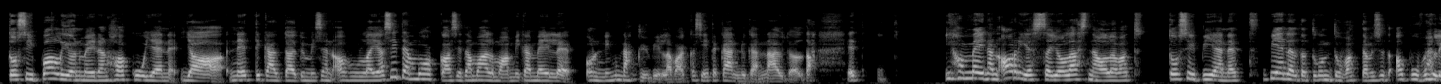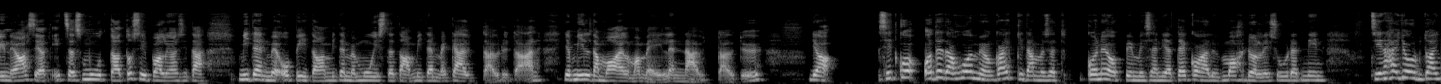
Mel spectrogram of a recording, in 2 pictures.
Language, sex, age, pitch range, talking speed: Finnish, female, 20-39, 180-230 Hz, 135 wpm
